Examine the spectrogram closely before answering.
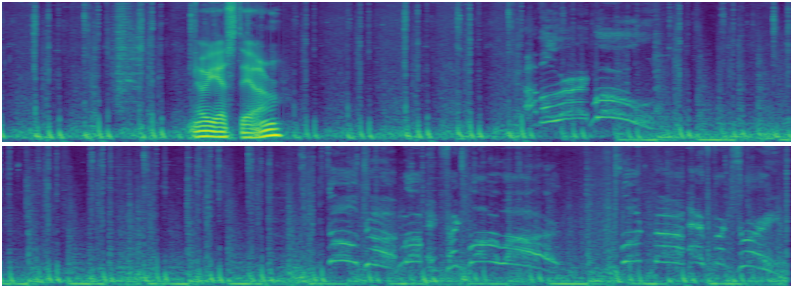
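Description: Horse hooves thud steadily on grass.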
